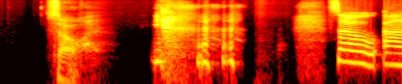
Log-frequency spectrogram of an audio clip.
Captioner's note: laughter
